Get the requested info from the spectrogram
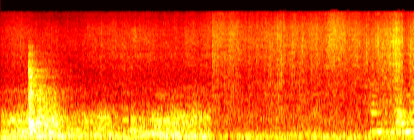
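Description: Clear plastic bags crinkling and dried leaves rustling as gloved hands stuff the leaves into the bags, with a sharp rustle about a third of a second in.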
